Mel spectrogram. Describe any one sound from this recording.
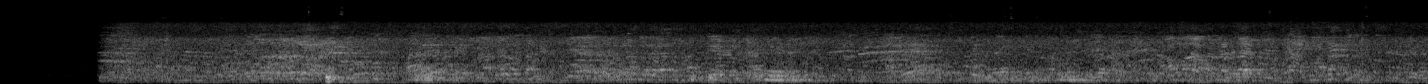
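A crowd of men and women chatter in a busy hall.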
